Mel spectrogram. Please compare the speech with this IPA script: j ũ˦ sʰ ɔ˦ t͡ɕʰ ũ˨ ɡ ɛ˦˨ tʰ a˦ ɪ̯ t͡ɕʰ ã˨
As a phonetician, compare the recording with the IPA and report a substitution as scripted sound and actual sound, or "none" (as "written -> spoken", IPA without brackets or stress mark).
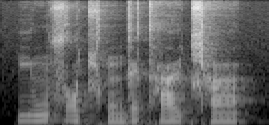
ã˨ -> ã˦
